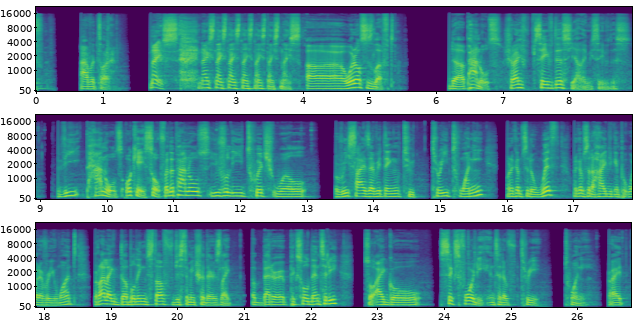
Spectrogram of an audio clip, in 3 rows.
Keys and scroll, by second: 0.5-1.5 typing, 9.1 Return, 24.1 KP_6, 24.2 KP_4, 24.4 KP_0.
